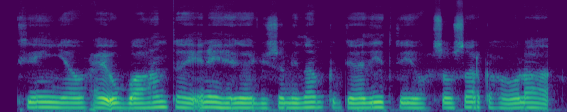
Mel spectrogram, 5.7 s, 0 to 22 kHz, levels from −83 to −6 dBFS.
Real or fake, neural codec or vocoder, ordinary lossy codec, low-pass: fake; vocoder, 44.1 kHz, 128 mel bands, Pupu-Vocoder; none; none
